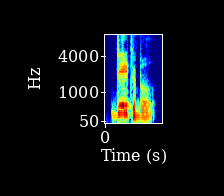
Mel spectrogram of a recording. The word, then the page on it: datable: Indian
